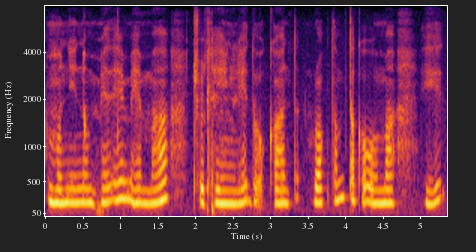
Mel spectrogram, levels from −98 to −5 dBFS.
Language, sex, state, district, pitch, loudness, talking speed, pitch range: Mizo, female, Mizoram, Aizawl, 200 Hz, -18 LUFS, 210 wpm, 195-225 Hz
